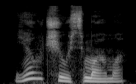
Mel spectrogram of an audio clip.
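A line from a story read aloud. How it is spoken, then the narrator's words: Quiet answer. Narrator (Russian): тихо ответила Нета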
